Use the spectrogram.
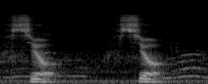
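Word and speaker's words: всё: در کلمه وسیو همه می نویسیم وسیو، اما تلفظ میکنیم فسیو.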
